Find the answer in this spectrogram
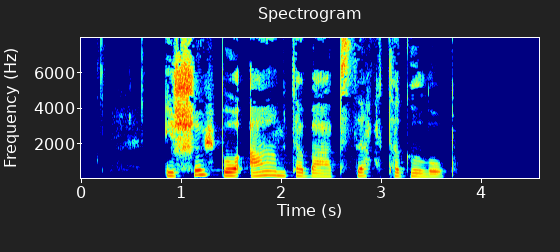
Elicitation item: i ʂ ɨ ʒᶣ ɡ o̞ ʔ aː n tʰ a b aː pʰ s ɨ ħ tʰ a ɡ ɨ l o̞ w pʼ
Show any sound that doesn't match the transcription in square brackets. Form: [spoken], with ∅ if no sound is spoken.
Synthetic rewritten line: i ʂ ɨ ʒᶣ [b] o̞ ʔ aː [m] tʰ a b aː pʰ s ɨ ħ tʰ a ɡ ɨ l o̞ w pʼ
